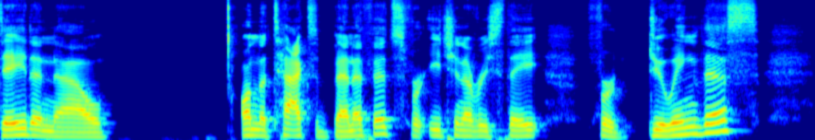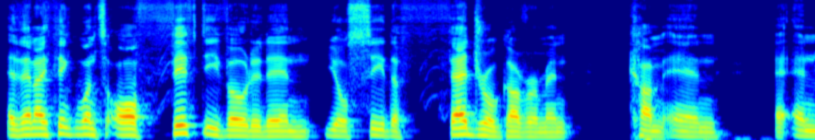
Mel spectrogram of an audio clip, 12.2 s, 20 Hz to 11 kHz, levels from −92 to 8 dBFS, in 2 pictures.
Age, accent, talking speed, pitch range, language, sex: 30-49, American, 150 wpm, 120-155 Hz, English, male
